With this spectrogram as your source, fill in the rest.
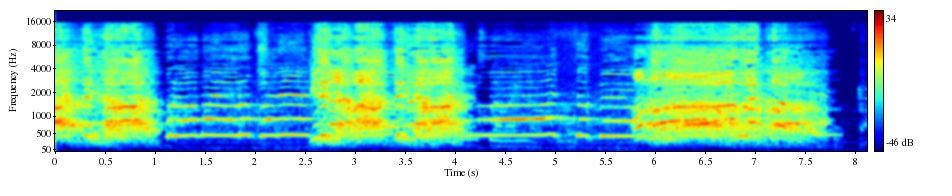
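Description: A large crowd at a sermon by the Palestinian imam of Al-Aqsa mosque roars the takbir, 'Allahu Akbar', in loud, massed bursts. A single leading voice calls between the swells, and the crowd answers in three surging waves.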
